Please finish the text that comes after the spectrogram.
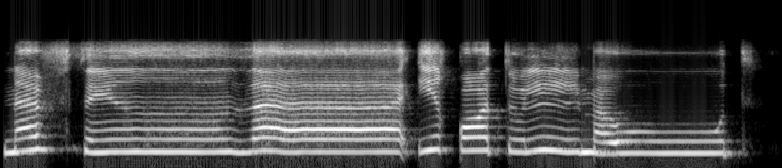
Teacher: نفس دو زیر کے بعد ذال آ رہا ہے تو اخفا ہوگا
